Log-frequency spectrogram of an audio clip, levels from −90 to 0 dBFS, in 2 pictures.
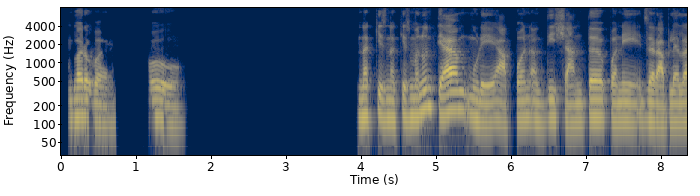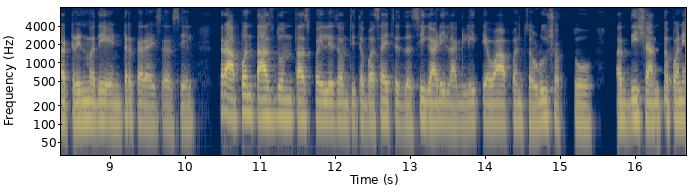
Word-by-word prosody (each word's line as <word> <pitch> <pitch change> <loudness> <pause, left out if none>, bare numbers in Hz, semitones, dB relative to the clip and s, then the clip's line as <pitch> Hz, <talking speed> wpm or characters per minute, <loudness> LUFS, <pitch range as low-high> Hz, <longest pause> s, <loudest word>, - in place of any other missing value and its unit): बरोबर. 115 -6 0 0.5
हो. 105 -6 -3 2.4
नक्कीच, 135 -1 -3
नक्कीच. 125 +1 -4
म्हणून 155 +8 -1
त्यामुळे 140 -8 +4
आपण 120 +2 -2
अगदी 120 +2 -5
शांतपणे 115 -1 -1
जर 115 -1 +1
आपल्याला 110 +2 +2
ट्रेनमध्ये 115 0 +1
एंटर 105 +2 -3
करायचं 105 -2 -2
असेल, 100 +1 -8 0.4
तर 155 - +4
आपण 145 +2 +6
तास 125 0 +7
2 130 -1 -2
तास 120 0 +3
पहिले 115 -1 +1
जाऊन 110 -1 -2
तिथं 110 -1 -4
बसायचं. 115 +2 -1
जशी 105 +3 -4
गाडी 110 -1 +1
लागली, 105 +1 -4
तेव्हा 110 0 +3
आपण 110 +1 0
चढू 105 +4 -1
शकतो 105 -1 -5 0.4
अगदी 115 +2 0
शांतपणे. 115 +1 +1
115 Hz, 120 wpm, -25 LUFS, 110-125 Hz, 2.4 s, तास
